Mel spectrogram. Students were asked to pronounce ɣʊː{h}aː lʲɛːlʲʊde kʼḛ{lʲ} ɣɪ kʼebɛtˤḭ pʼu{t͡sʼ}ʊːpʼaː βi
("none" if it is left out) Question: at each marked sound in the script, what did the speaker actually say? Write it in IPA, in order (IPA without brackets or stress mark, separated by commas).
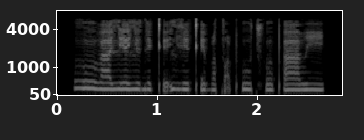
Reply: β, lʲ, t͡sʼ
